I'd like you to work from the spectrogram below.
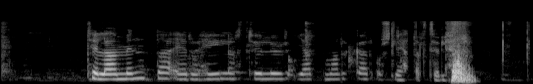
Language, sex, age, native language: Icelandic, female, 18-19, Icelandic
